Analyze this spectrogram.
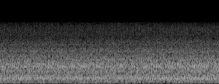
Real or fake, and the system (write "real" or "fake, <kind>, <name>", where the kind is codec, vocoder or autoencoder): real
